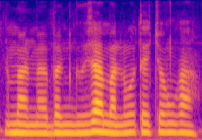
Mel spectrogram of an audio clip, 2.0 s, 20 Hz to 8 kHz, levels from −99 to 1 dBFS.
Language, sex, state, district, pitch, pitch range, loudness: Wancho, female, Arunachal Pradesh, Longding, 185 Hz, 180-195 Hz, -16 LUFS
